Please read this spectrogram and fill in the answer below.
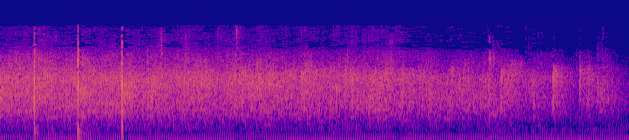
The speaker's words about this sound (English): Everyone give big Pastor Matt a big hand of applause.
